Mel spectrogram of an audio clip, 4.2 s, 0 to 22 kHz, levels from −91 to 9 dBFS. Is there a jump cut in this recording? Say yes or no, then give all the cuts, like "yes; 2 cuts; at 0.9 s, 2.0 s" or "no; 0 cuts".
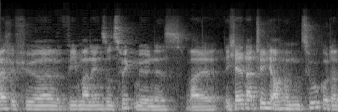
no; 0 cuts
